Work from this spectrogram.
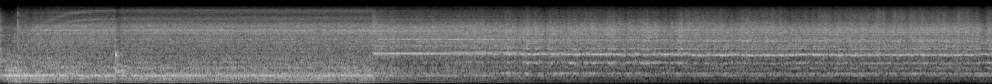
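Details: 1948 Delta/Rockwell Milwaukee 14" band saw with new urethane tires and tension spring, freehand resaw test with dust collector hooked up: smooth even hum holding steady pitch under load, no thumping or scraping; normal running under cut.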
